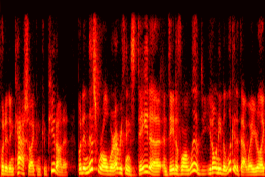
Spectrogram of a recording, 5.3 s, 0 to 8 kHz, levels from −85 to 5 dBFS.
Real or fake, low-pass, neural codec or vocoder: fake; 7.2 kHz; codec, 16 kHz in and 24 kHz out, 1 kbps, XY-Tokenizer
